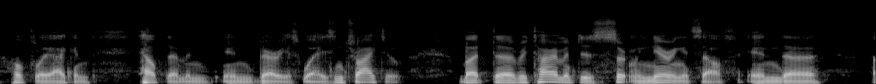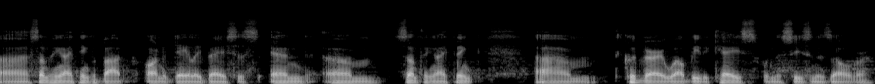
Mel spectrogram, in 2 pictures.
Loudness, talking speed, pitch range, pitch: -25 LUFS, 160 wpm, 70-80 Hz, 75 Hz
